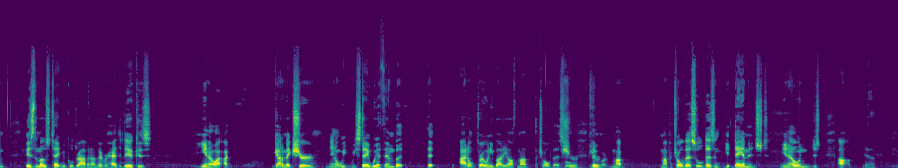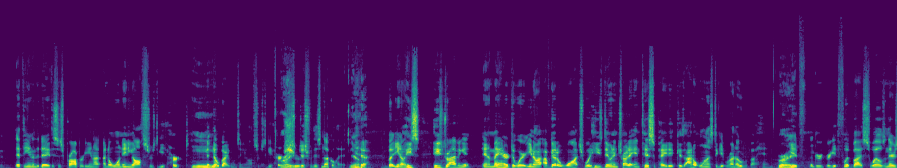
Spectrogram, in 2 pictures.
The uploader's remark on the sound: Live from NAWEOA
